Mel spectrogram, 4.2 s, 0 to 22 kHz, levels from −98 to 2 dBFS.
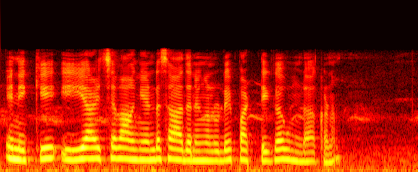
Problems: background sounds at intervals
